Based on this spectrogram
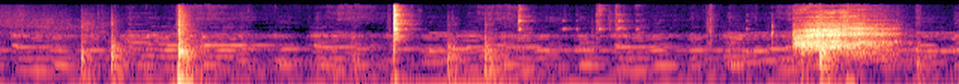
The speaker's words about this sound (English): Pours one last drink into his glass.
